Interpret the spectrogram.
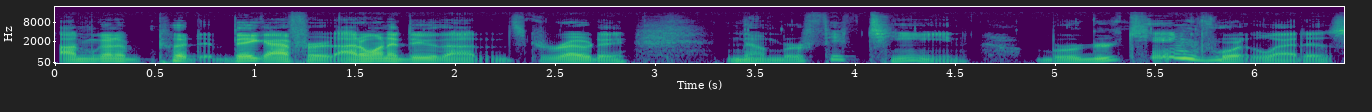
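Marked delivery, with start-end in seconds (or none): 3.3-6.5 put-on, swooping online video narrator voice. After a reading, show the listeners the voice you slipped into halfway through: a YouTube sort of voice. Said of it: "I started doing that YouTube sort of voice".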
